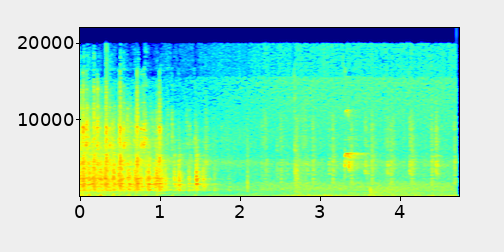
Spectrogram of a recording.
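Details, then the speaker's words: Generac pull-start portable generator restarted hot with choke out: pull-start rattle, then settles into an even, steady chug with no misses or surging; starts first pull warm, output voltage steady. "I really like it I think the voltage is super steady on it"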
